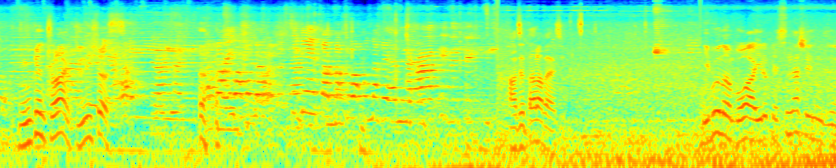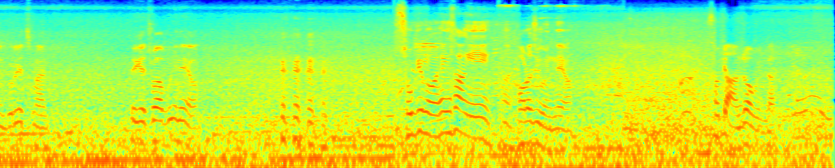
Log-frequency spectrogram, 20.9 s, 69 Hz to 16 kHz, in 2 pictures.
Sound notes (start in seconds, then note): 4.6 exceptionally noisy lobby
